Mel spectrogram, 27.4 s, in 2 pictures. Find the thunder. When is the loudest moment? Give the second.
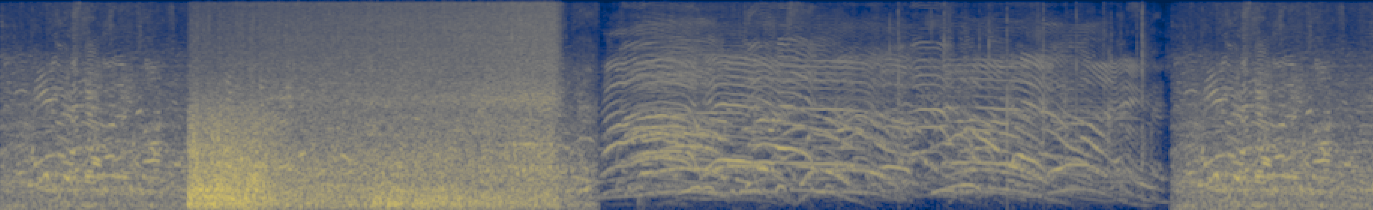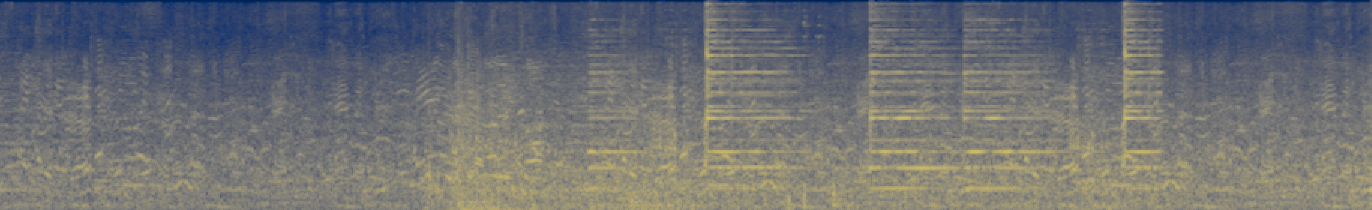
2 s.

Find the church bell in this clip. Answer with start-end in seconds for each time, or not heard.
19.6-25.4.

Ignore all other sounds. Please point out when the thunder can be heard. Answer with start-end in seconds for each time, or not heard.
1.9-5.7, 17.9-20.6.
